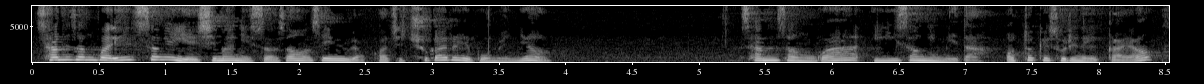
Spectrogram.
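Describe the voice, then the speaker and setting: A woman teaching an online Chinese pronunciation lesson, drawing out example words slowly and asking and answering her own questions. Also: high voice, animated, mellow, husky.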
